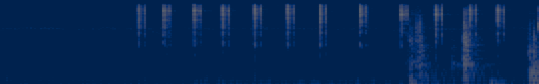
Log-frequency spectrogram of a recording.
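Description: A lock pick clicks rapidly inside a door lock.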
